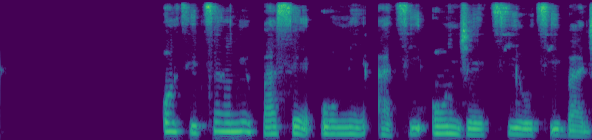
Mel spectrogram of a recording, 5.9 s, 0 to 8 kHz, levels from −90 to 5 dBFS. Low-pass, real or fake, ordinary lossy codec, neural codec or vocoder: 7.2 kHz; real; none; none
